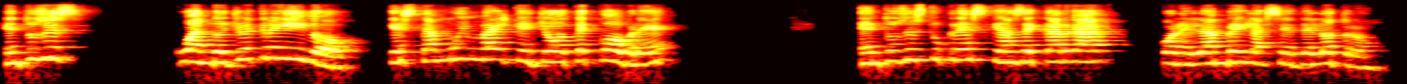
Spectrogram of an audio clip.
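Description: High-voiced woman leading a workshop. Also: unhurried, fairly bright tone, echoey room. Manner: emphatic, acts out quoted speech. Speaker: workshop leader. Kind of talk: group talk over video call.

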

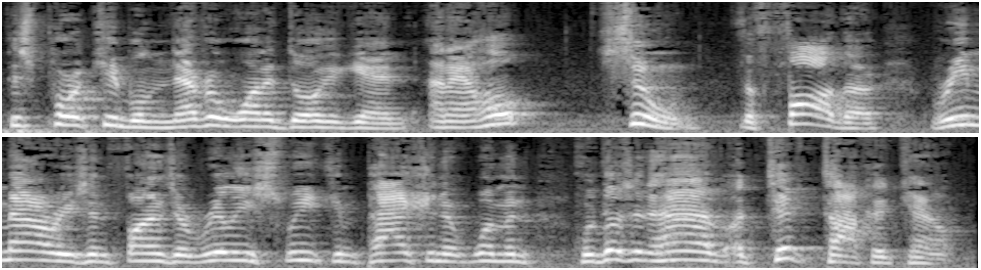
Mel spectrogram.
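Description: Speaking at a moderate pace with few pauses, a middle-aged man rants sarcastically and crudely about celebrities on his podcast. His high voice is expressive and a bit bright.

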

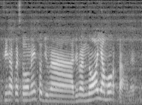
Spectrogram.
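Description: A man's voice: high voice, expressive, fast, lo-fi sound, slight background noise. A man giving informal live football commentary, hesitating and correcting himself as he goes.

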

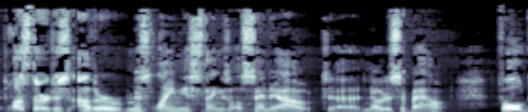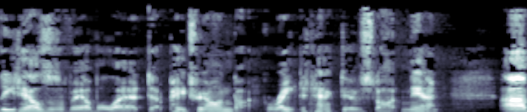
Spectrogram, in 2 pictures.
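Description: A man with an American accent hosting a podcast, reading announcements in an informal, halting way. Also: mid-range voice, vocal fry, fairly bright tone, slightly rough. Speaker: podcast host.

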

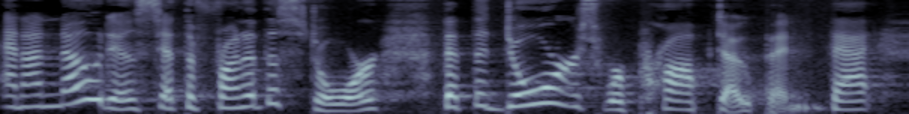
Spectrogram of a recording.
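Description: A woman's voice: sits high, sing-song, normal speed. Earnest woman hosting a podcast. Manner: warm storytelling, earnest and encouraging. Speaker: podcast host, ministry leader. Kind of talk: faith-based podcast talk to single moms.

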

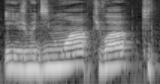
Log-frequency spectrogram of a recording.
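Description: A French woman in her thirties, a guest in a relaxed interview, talking in a lively, chatty way and often saying "you know". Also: lowish voice, measured pace. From France. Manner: lively, chatty, says "tu vois" a lot. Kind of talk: casual conversational interview.

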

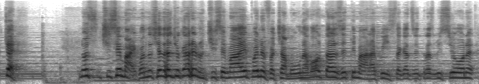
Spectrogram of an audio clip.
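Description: Higher-pitched man hosting comic banter. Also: fairly quick, gravelly, a bit bright, soft background music. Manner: interrupting, exasperated, colloquial. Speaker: host. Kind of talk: casual comic banter on a live stream.

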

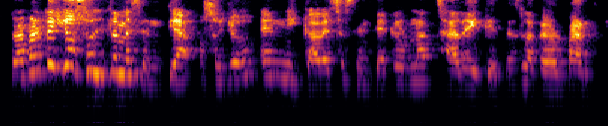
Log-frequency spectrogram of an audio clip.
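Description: Young Mexican woman teacher, Mexican Spanish accent, high bright voice, animated and self-mocking, on a video call. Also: rapid-fire. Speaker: teacher leading an online class. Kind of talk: casual online lesson.

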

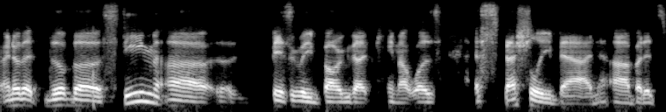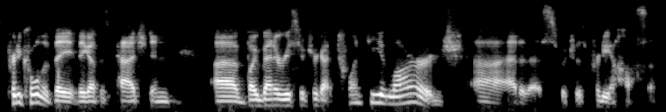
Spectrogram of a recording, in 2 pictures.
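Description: Man, Boston accent, podcast host, casual tech chat, lowish voice, dry sound, rambling with fillers. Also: sing-song, normal speed, no room sound, muffled recording. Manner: rambling, with frequent "uh" fillers and restarts.

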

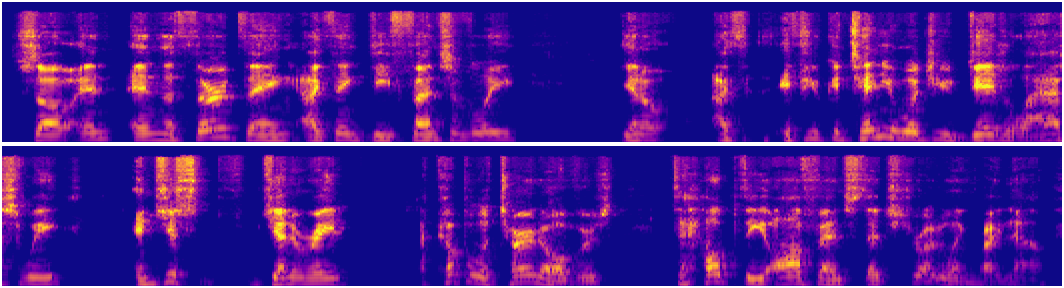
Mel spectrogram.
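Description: A man breaks down a football matchup in loose, rambling talk, leaning on "you know" between thoughts. His voice sits a little high for a man. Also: a bit bright, husky. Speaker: sports podcast analyst. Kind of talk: casual sports talk.

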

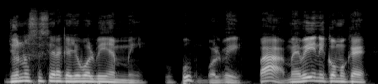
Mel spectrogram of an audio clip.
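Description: A man's voice: medium pitch, animated, a little fast, dry recording, studio quality. A man with a Dominican accent chatting casually, telling stories with slang and quoted dialogue as a co-host. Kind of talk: casual group chat.

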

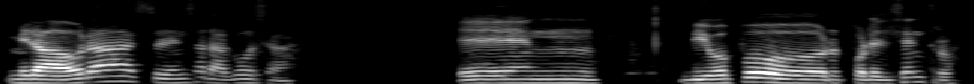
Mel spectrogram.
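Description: Slow and mid-range in voice, a man with a Colombian accent calls in to a live stream to give a casual spoken account. He speaks politely but in a somewhat hesitant, roundabout way.

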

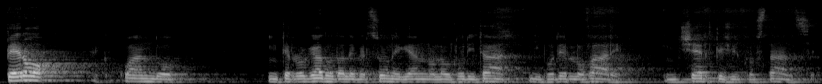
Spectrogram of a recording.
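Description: A male priest gives a sermon, measured and unhurried, repeating his phrases as he goes. His voice is mellow and dark. The hall around him rings with a long reverb. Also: medium pitch, steady tone. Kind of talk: sermon with reading and commentary.

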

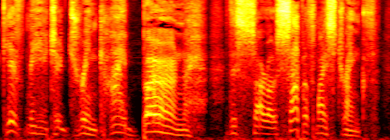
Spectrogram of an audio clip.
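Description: A man's voice: fairly high pitch, animated, takes it slowly, sharp tone, husky, no echo, pitched above the performer's own voice, exaggerated voice. A man voicing a dying old king who is wrathful and commanding, declaiming in archaic, imperious speech.

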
